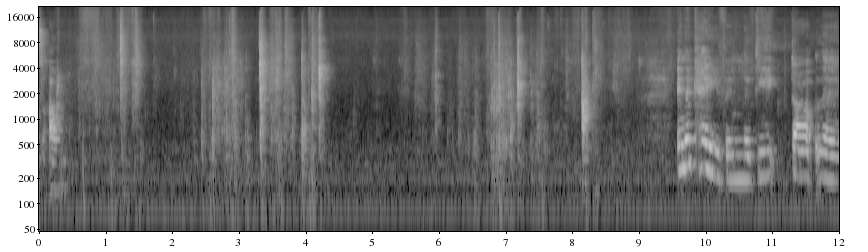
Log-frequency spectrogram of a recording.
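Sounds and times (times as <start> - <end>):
paper pages turning: 0.6 - 1.6, 2.3 - 4.4, 5.6 - 8.4.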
